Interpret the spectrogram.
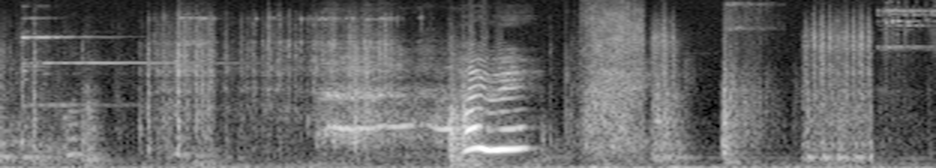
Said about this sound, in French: C'est en fin de compte des machines à sous, on va dire, ou des machines de magasin. Caisse enregistreuse. Caisse enregistreuse, voilà.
